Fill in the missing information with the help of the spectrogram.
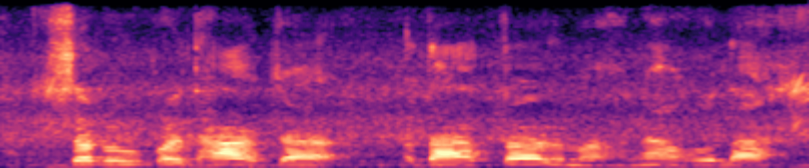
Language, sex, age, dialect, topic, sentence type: Bhojpuri, male, 18-24, Western, agriculture, statement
